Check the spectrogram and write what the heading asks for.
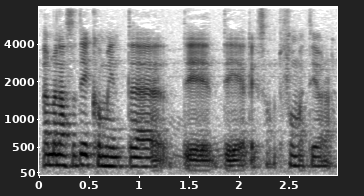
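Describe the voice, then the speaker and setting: A woman's voice: lowish voice, sing-song, gravelly, a little hiss or hum. A woman with a Stockholm accent chatting casually and jokingly as a podcast co-host.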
